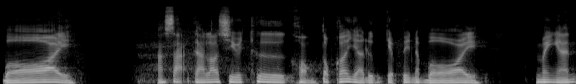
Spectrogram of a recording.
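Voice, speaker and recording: A man voicing a stern, gruff warrior god who is a father, giving low, curt commands. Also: level tone, moderate pace, darkish tone, natural voice. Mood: instructive.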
